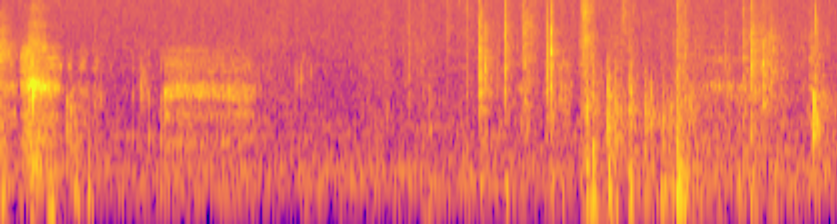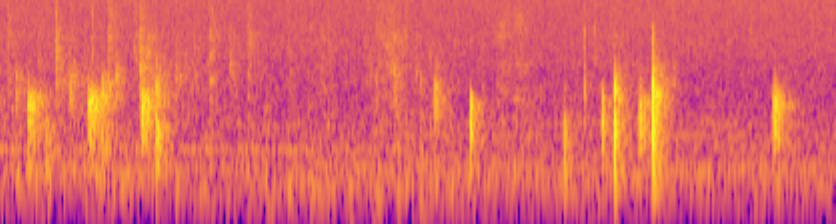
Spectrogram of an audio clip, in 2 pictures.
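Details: Dog named Coco gives a run of short, sharp, snorting coughs in a small quiet room; cough.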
